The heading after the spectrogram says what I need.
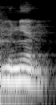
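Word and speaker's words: union: start भरी vowel से हो रहा है, पर इसका जो हमें देखने का है साउंड कॉन्सोनेंट से स्टार्ट हो रहा है, यू, जैसा कि यूरोपियन से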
